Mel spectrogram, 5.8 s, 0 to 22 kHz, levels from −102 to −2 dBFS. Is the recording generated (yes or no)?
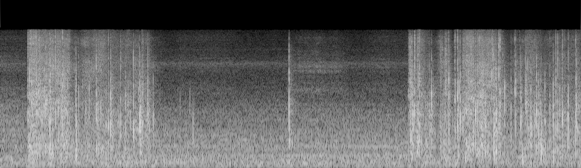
yes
